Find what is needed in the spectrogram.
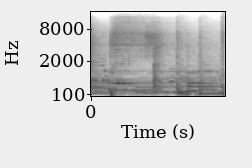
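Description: Live band playing an instrumental passage: guitar over a drum kit, with drum hits about every half second.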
